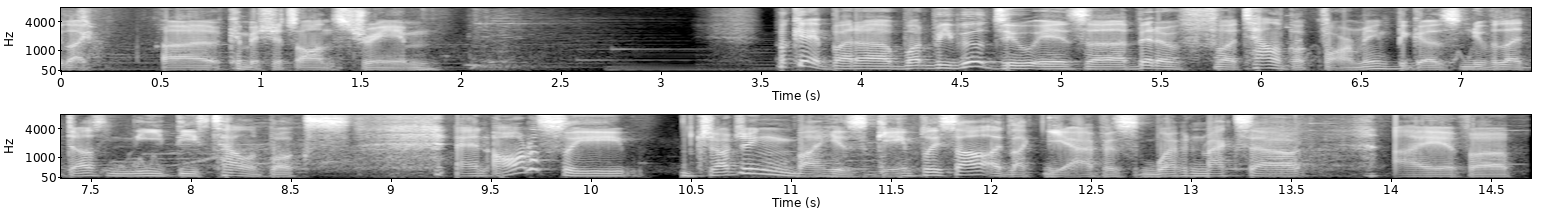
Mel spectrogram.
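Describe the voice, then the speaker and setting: A man streams a game and talks loosely and at length, thinking out loud and chatting with his viewers. His voice sits on the low side with a fairly bright tone.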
